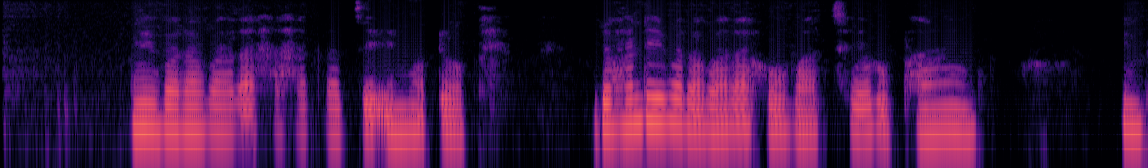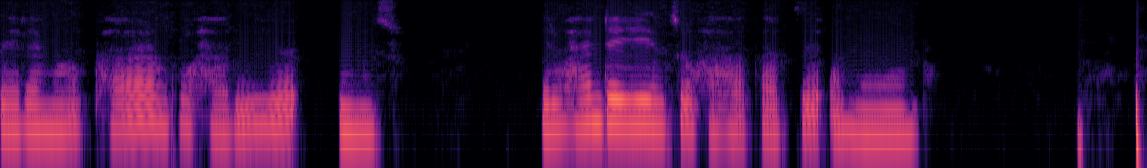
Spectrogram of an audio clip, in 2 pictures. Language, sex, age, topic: Rundi, male, 18-24, education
